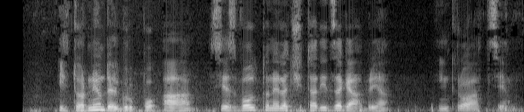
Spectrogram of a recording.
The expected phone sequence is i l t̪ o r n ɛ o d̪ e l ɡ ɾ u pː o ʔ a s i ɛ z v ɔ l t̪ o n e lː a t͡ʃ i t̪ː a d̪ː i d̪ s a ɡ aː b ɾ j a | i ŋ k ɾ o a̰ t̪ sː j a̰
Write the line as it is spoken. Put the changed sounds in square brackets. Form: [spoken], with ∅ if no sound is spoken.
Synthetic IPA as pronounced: i l t̪ o r n ɛ o d̪ e l ɡ ɾ u pː o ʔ a s i ɛ z v ɔ l t̪ o n e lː a t͡ʃ i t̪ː a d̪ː i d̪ [z] a ɡ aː b ɾ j a | i ŋ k ɾ o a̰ t̪ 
